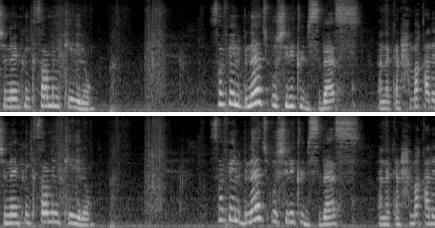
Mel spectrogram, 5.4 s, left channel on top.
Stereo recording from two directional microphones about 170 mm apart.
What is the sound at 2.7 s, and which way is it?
Speech, 40° left (ahead or behind).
